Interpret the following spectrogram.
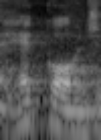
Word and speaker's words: recorde: por favor pronuncia hã Record Record muito bem nada de Record Nacional todo dia diz recorde mas é recorde CREA em mim é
